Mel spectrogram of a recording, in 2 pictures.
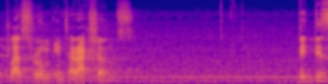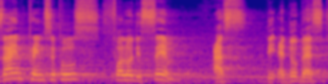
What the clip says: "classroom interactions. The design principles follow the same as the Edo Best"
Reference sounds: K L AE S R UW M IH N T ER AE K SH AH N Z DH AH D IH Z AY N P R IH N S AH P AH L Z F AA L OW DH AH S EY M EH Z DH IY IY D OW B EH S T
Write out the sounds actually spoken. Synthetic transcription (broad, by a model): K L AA S R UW M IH N T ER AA K SH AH N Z DH AH D IH Z AY N P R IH N S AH P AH L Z F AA L OW DH AH S EY M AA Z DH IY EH D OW B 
